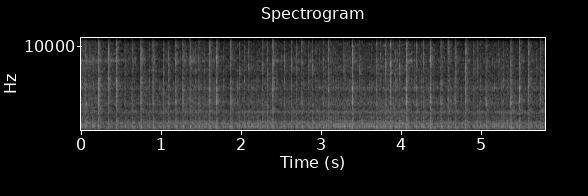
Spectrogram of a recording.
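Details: Tanaka ECS-650 chainsaw after fixing a vacuum leak from a loose fastener that vibrated out (it had stalled after seconds), tuned: steady crisp two-stroke buzz without stumbling or dying; normal running.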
